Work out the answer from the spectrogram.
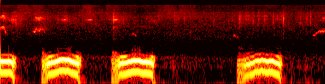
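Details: Three deep, smooth pigeon coos with a pause before the last, recorded as an intruding pair attacks a wild nestling squab; a faint high squeak at the end.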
